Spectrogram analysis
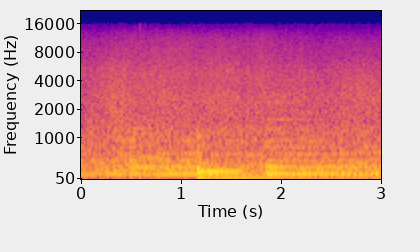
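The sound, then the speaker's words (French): A roaring sea with heavy waves around a sailing yacht running south toward Cape Horn in rain, hail and big breaking surf, a loud continuous wash with a low steady hum and a brief thump partway through. “Dans la descente vers la pointe de l'Amérique latine, la mer est devenue rugissante.”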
